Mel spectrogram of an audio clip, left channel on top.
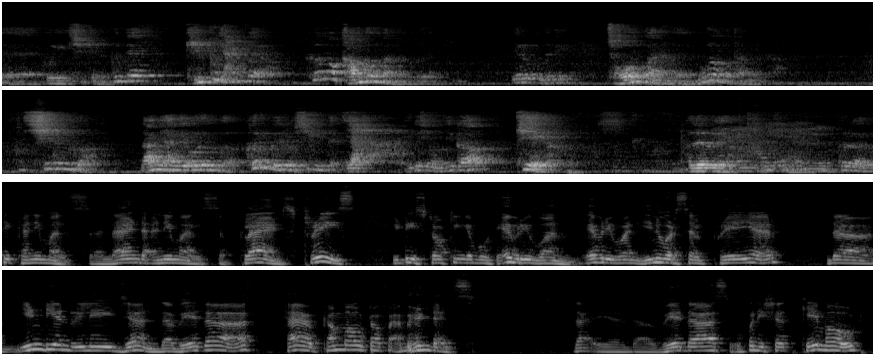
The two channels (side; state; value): both; different; correlation 0.01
